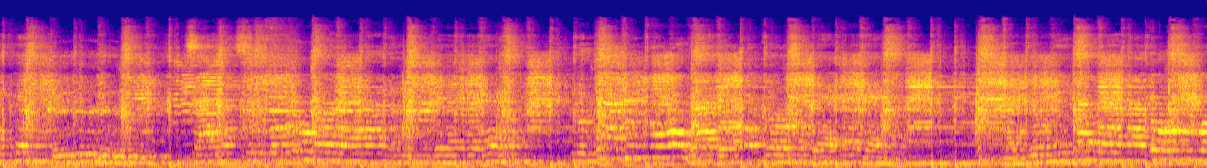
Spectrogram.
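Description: Male vocalist singing a Japanese-language song live into a handheld microphone, over accompaniment with a steady drum beat and bass.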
